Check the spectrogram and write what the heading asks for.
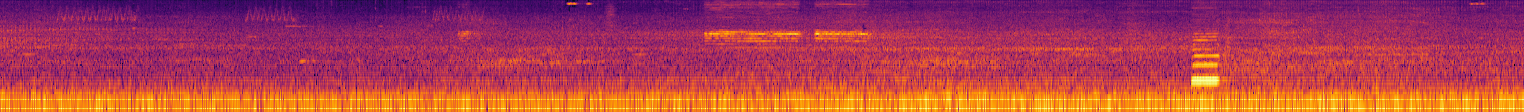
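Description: Steady low rumble of a car's engine and road noise, heard from inside the cabin. A high-pitched vehicle horn honks for about a second and a half about seven seconds in, and a short, lower honk comes about twelve seconds in.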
